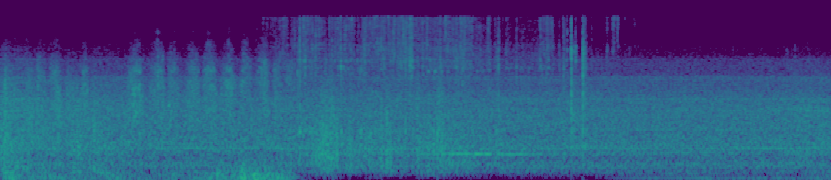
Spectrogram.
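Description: Faint rubbing of a hand-held sanding pad along the freshly cut edge of a plastic mixing tub, smoothing it, with a few light clicks.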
